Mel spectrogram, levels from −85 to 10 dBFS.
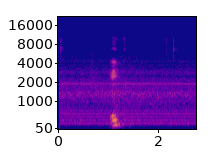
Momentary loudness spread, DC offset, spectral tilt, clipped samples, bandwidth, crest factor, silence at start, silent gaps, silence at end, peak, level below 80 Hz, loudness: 21 LU; under 0.1%; -5.5 dB/octave; under 0.1%; 10.5 kHz; 22 dB; 0.05 s; none; 0 s; -16 dBFS; -78 dBFS; -31 LUFS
